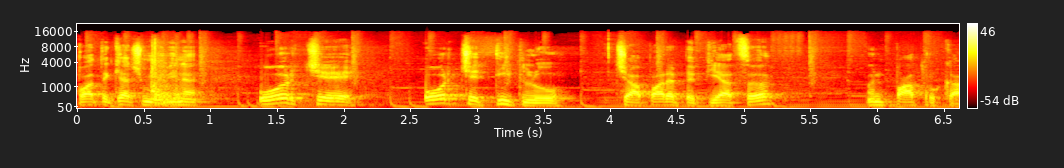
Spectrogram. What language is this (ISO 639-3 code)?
ron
